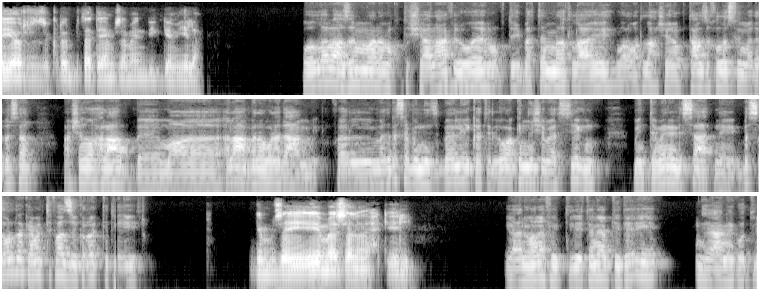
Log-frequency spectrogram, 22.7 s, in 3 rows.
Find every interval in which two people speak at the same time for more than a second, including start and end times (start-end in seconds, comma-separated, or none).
none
